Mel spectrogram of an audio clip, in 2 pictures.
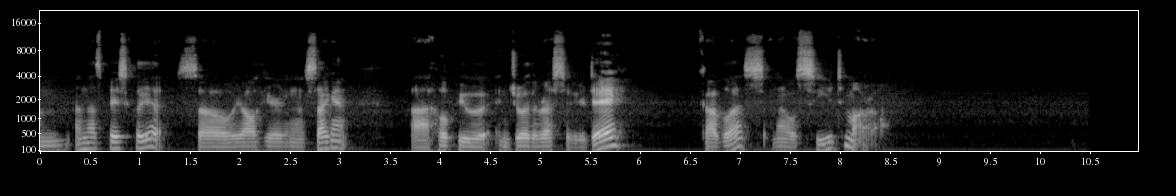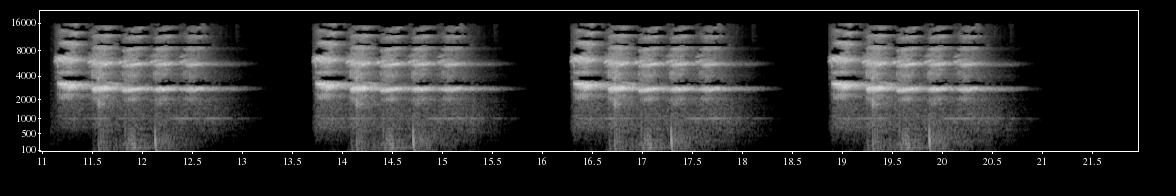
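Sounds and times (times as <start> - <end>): bird call with reverb: 11.2 - 13.0, 13.7 - 15.6, 16.3 - 18.2, 18.9 - 20.8.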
